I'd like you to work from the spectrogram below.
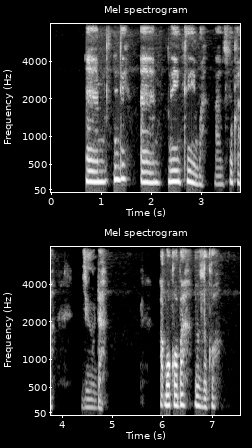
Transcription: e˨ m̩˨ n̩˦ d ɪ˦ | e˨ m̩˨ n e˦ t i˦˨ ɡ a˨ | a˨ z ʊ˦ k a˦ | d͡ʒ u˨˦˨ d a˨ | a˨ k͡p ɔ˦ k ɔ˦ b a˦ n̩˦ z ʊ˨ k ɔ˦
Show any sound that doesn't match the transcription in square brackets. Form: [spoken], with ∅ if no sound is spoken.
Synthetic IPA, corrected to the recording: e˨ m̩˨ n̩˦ d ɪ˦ | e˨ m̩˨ n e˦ t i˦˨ [ɡ͡b] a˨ | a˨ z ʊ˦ k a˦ | d͡ʒ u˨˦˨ d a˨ | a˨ k͡p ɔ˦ k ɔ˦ b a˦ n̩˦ z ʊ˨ k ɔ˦

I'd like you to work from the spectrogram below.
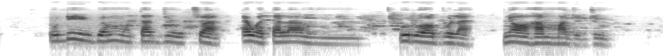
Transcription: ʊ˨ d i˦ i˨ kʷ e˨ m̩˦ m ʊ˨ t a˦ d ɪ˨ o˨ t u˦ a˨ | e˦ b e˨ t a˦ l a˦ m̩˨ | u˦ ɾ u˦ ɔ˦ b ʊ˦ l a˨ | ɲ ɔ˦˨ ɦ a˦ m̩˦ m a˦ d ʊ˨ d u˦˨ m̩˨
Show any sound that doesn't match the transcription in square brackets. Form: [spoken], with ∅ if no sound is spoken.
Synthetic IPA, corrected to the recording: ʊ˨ d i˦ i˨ [ɡʷ] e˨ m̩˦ m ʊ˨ t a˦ d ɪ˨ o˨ t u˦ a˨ | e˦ [w] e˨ t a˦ l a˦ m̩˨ | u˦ ɾ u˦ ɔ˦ b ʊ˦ l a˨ | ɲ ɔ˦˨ ɦ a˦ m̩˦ m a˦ d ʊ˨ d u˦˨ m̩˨

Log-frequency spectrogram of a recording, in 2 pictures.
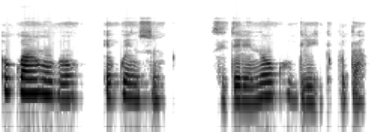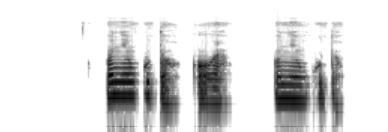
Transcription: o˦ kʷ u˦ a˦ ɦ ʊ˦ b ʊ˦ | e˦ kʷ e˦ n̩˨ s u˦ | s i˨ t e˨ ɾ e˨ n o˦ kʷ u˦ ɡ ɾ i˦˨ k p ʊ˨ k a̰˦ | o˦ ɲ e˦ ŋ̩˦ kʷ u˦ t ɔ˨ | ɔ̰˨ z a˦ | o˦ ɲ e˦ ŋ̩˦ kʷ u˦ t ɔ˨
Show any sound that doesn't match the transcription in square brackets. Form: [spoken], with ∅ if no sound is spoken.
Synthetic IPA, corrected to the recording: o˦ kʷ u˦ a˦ ɦ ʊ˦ b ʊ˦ | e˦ kʷ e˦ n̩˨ s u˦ | s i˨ t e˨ ɾ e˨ n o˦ kʷ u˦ ɡ ɾ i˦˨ k p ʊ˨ [t] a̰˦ | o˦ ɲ e˦ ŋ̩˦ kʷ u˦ t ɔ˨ | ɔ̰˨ [ɣ] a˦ | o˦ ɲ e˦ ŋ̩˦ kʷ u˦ t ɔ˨

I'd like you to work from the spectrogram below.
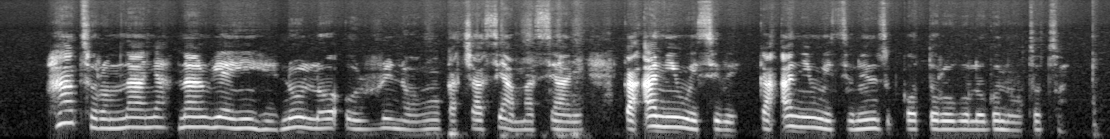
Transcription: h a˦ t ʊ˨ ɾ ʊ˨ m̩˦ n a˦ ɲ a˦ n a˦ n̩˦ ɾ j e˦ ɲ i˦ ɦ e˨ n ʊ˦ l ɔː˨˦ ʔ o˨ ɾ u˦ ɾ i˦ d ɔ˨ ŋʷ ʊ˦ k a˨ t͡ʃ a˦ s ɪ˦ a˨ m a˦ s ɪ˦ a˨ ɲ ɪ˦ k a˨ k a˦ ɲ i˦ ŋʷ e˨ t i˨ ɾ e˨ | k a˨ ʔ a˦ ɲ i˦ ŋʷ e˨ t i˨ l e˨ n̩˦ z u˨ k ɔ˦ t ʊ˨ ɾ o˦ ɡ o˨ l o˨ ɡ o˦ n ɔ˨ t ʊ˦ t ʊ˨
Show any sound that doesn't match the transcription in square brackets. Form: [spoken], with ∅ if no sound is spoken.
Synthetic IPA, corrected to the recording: h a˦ t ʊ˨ ɾ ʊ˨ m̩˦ n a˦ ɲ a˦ n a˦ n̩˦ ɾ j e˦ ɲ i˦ ɦ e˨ n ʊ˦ l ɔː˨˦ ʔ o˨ ɾ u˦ ɾ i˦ [n] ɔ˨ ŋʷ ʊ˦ k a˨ t͡ʃ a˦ s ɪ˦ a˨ m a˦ s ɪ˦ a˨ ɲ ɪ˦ k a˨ [ʔ] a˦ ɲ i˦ ŋʷ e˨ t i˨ ɾ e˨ | k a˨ ʔ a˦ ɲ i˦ ŋʷ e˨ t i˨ [ɾ] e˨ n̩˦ z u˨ k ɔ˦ t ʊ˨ ɾ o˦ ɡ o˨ l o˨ ɡ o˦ n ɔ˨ t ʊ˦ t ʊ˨

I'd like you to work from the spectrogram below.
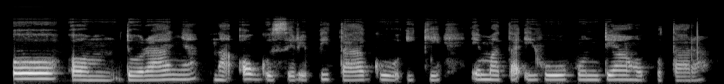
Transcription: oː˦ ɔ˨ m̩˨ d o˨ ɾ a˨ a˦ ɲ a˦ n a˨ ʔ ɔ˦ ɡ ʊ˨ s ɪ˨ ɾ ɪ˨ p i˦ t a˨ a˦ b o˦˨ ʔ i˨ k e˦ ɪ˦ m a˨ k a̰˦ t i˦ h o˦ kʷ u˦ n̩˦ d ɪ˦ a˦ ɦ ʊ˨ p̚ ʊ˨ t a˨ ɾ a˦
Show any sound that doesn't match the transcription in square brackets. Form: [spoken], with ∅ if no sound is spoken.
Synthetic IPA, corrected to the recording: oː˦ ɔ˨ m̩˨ d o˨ ɾ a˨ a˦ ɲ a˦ n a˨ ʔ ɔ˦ ɡ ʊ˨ s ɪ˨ ɾ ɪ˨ p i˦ t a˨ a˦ [ɡ] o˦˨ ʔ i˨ k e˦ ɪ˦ m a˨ [t] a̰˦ [ʔ] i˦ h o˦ kʷ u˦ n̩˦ d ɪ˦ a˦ ɦ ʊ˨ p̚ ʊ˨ t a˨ ɾ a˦

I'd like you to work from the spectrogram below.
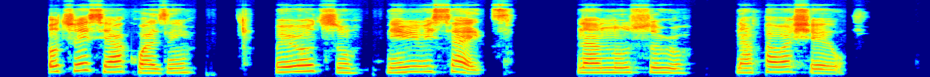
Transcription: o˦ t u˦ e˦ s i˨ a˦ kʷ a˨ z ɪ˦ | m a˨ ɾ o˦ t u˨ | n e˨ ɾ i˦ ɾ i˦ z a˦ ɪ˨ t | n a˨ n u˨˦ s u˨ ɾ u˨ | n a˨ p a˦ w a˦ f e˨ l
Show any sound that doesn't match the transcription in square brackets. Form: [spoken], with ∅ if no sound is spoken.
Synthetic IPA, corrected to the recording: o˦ t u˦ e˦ s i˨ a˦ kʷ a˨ z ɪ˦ | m [e˨] ɾ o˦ t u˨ | n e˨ ɾ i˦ ɾ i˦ [s] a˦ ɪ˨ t | n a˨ n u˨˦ s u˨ ɾ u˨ | n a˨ p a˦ w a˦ [ʃ] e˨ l

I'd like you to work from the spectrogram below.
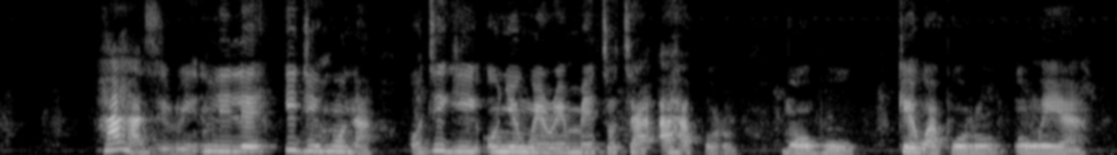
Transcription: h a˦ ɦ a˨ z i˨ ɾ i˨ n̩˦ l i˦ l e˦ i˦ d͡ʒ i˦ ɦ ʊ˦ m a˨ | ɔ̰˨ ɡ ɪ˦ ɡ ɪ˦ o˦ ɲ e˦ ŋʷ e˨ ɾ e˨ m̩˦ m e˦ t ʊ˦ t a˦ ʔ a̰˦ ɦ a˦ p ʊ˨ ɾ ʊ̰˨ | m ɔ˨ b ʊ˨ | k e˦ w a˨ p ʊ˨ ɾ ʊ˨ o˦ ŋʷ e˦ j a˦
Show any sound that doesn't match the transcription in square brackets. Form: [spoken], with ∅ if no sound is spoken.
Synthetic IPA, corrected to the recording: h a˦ ɦ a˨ z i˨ ɾ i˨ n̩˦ l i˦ l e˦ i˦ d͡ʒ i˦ ɦ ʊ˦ [n] a˨ | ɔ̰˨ [d] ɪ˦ ɡ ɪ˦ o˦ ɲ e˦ ŋʷ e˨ ɾ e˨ m̩˦ m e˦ t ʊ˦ t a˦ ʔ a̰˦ ɦ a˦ p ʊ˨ ɾ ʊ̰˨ | m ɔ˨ b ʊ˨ | k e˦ w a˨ p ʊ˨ ɾ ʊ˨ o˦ ŋʷ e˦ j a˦

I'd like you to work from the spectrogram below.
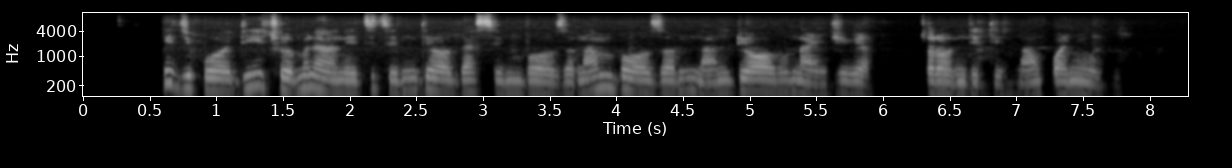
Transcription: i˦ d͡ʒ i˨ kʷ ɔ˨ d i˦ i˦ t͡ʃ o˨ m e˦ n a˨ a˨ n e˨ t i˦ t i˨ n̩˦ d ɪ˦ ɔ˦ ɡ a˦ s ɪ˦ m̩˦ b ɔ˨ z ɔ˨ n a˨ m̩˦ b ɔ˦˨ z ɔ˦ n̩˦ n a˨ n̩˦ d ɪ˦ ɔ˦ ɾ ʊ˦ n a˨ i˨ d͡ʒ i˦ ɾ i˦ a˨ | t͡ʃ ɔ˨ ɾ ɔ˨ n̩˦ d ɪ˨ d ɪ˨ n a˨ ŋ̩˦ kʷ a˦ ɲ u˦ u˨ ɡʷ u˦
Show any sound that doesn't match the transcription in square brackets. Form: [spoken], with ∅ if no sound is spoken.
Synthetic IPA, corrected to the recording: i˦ d͡ʒ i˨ kʷ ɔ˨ d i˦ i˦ t͡ʃ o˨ m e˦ n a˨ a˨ n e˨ t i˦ t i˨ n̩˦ d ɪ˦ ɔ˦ ɡ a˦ s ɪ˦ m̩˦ b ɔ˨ z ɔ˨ n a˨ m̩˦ b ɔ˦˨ z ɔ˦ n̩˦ n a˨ n̩˦ d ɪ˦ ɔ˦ ɾ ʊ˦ n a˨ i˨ d͡ʒ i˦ ɾ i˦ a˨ | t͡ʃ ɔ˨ ɾ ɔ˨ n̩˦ d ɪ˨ d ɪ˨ n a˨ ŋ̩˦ kʷ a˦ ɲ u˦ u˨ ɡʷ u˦

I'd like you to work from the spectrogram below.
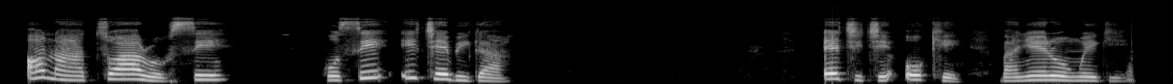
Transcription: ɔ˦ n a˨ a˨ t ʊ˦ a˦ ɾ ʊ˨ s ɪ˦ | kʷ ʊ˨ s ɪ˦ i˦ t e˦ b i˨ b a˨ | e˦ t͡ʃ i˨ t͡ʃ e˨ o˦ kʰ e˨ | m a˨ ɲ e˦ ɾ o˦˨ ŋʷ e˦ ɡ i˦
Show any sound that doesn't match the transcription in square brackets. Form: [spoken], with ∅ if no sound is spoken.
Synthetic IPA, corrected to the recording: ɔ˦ n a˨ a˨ t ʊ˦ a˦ ɾ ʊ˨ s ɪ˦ | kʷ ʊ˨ s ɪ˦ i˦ [t͡ʃ] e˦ b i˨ [ɡ] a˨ | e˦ t͡ʃ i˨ t͡ʃ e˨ o˦ kʰ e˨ | [b] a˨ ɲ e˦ ɾ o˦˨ ŋʷ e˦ ɡ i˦

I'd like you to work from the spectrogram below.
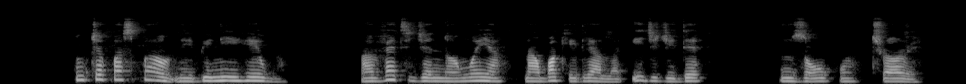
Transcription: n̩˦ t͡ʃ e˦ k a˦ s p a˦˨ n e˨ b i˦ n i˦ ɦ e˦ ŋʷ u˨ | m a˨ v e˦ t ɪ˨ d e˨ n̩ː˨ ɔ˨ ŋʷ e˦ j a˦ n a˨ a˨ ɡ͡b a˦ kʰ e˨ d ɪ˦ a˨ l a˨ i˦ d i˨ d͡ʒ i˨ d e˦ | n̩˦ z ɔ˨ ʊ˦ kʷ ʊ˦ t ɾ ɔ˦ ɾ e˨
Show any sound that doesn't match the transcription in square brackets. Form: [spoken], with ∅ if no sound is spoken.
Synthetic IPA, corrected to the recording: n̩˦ t͡ʃ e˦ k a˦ s p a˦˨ n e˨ b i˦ n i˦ ɦ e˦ [ɡʷ] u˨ | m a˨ v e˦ t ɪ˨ [d͡ʒ] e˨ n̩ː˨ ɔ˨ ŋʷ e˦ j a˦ n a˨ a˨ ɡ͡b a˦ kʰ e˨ d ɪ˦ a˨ l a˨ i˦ [d͡ʒ] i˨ d͡ʒ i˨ d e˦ | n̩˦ z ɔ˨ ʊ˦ kʷ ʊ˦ t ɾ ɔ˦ ɾ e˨

